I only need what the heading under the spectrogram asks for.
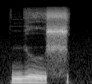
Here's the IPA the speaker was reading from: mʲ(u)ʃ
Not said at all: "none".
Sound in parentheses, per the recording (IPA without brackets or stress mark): ɯ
